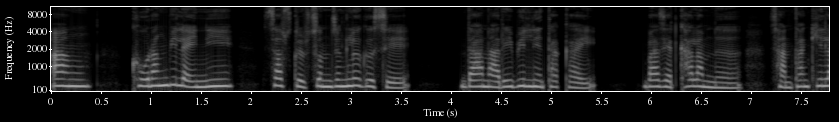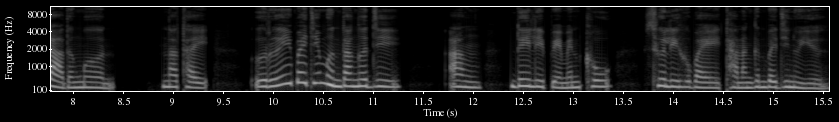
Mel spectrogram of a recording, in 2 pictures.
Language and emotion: Bodo, sad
